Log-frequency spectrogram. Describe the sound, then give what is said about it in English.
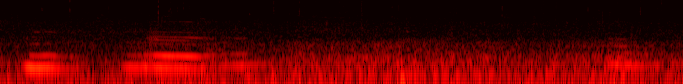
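Steady, continuous rain falls outdoors, a dense hiss with a low rumbling undertone, and a faint murmur drifting briefly through the background. “With the fire and the wind and the rain outside.”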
